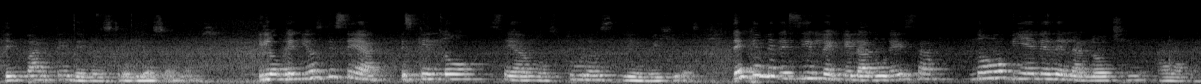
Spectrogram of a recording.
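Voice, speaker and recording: A woman's voice: fairly high pitch, mellow, slight background noise. A woman, a minister preaching a sermon and telling stories with acted-out quotes and laughter. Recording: echoey room from a distance.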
